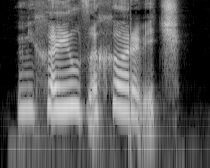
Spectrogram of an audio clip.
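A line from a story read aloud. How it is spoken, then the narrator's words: Emotional sob. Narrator (Russian): Всхлипнула я, давая волю эмоциям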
